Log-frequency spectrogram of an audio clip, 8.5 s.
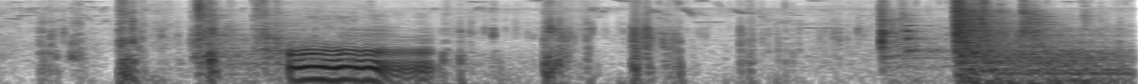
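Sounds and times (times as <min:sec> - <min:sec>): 
cemetery entrance gate: 0:01.5 - 0:02.8, 0:06.6 - 0:08.5.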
